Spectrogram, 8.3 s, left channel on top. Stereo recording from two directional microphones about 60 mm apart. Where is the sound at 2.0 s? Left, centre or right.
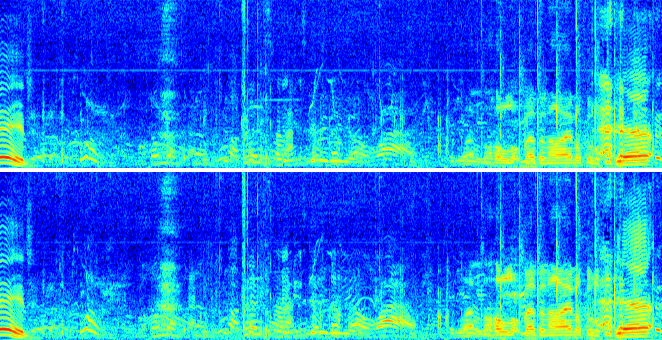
Right.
